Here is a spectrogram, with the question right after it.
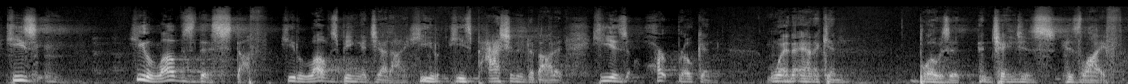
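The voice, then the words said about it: Choked-up emotional voice. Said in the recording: “get choked up”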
